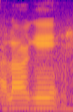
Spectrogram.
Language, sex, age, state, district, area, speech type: Telugu, male, 18-30, Andhra Pradesh, Nellore, rural, spontaneous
